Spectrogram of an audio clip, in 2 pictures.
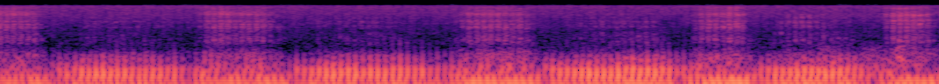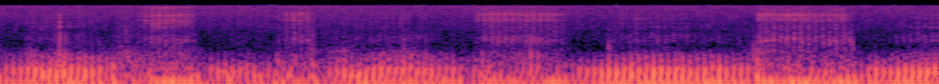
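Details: A cat purrs continuously, its deep vibrating drone rising and falling with each breath, soft hissy inhales repeating every second or two, no other animals or noises heard.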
